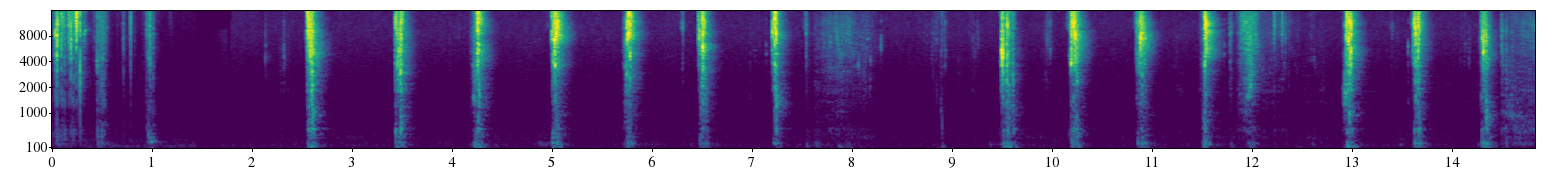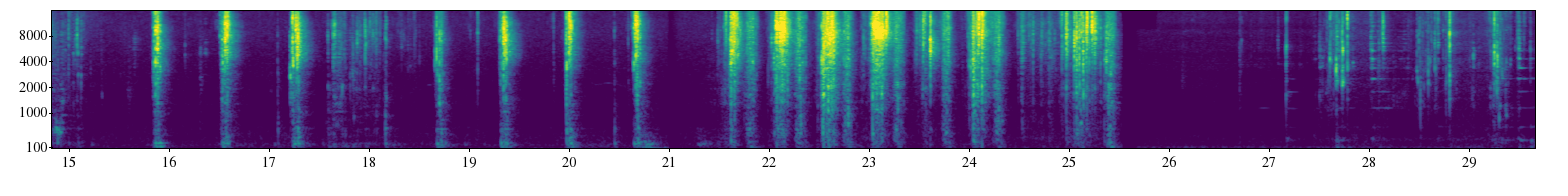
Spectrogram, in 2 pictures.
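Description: Slime being pressed and squeezed by hand, making sharp wet pops and clicks as trapped air is forced out, about one to two a second. About three quarters of the way through comes a quick, louder run of crackling pops.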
